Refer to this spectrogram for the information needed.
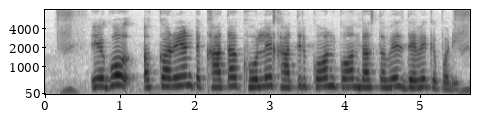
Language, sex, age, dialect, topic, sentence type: Bhojpuri, female, <18, Southern / Standard, banking, question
